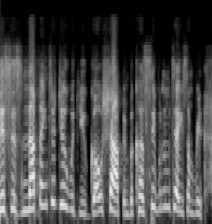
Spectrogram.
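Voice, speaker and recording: A woman's high, bright and sharp voice, animated in tone with lively intonation, in a dry, close sound with no echo and a quiet background. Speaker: podcast co-host. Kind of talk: casual chat. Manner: loud.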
